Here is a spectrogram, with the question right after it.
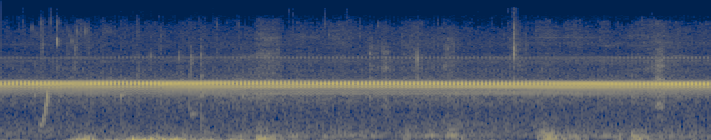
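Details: In spring at a wilderness lake, about thirty toads mating in the water give a steady, high, unbroken trill.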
